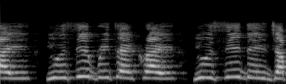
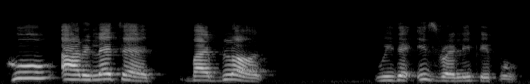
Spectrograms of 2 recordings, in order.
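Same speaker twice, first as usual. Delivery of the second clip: normal talking voice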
